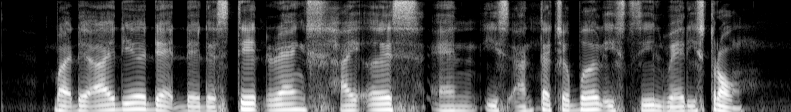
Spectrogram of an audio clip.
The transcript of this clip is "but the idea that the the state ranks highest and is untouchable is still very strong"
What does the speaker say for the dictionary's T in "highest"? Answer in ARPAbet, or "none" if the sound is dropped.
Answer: none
